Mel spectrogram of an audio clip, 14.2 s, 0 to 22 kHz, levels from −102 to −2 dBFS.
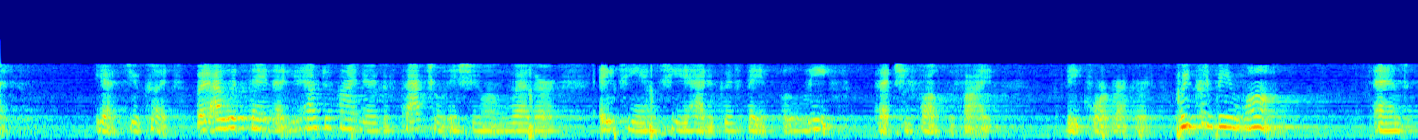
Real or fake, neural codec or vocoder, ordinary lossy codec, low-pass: fake; vocoder, 24 kHz, 100 mel bands, Vocos; AAC, 16 kbps; 7.2 kHz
